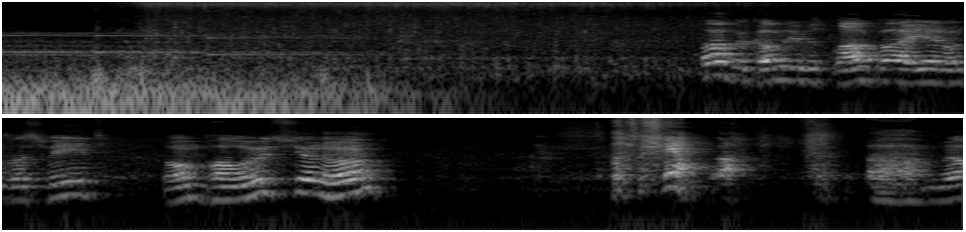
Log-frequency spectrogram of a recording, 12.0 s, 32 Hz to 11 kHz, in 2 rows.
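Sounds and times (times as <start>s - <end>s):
low rumble: 0.0s - 2.8s.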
